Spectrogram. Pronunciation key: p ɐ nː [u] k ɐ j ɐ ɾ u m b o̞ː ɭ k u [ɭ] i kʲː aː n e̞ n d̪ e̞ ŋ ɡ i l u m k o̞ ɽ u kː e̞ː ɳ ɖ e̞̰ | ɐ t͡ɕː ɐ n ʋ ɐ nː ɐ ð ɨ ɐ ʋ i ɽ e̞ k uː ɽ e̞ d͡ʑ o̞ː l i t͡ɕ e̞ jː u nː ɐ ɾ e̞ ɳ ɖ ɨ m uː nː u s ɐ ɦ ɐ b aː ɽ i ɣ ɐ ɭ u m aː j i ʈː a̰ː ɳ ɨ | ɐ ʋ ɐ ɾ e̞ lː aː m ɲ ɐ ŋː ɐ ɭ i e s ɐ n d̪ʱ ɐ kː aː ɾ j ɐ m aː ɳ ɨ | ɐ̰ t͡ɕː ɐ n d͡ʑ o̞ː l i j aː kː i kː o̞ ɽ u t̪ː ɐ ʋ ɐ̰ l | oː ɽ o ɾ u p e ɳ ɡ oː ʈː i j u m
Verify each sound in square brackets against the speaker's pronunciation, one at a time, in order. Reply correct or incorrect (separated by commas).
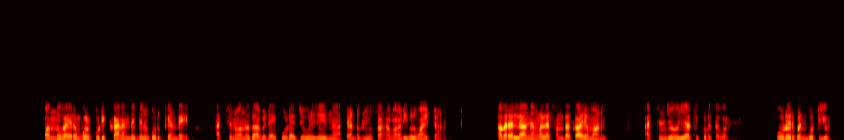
correct, incorrect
